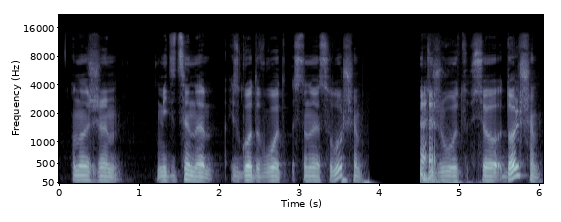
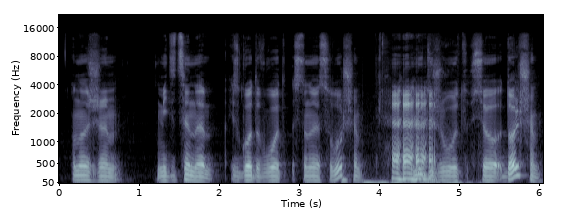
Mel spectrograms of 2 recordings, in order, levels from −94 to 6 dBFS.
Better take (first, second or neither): second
